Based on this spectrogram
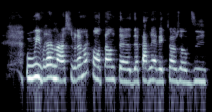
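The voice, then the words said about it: Québécois French accent. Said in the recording (French): “je pense que les auditeurs auront reconnu un petit accent ... j'habite au Québec. Donc, ... de là, le petit accent”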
